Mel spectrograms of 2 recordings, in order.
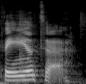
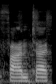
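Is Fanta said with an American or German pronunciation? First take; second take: American; German. First: It is said with an American pronunciation. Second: It is said with a German-sounding pronunciation. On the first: "in Illinois, we would pronounce it Fanta" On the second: "that sounds more German"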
